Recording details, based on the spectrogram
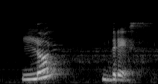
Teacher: Es grave porque su acento está en la penúltima sílaba lon.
